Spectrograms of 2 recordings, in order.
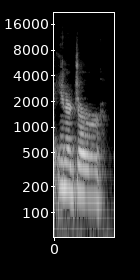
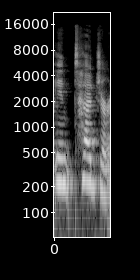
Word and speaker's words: integer: i've heard people say integer you know with a too many r's in there integer not integer don't attempt to assign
